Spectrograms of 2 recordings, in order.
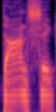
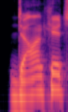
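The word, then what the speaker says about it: Dončić: I tell you that is it Doncic? How do you say his name? Doncic.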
